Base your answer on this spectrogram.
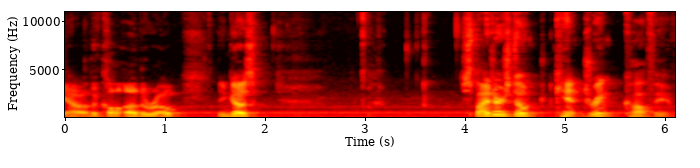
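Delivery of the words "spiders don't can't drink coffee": baffled. Acted. Bard stops short, baffled.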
